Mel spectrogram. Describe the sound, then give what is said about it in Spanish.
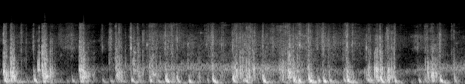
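Horse hooves clip-clopping at a steady pace along a short road leading to a house: many sharp hoof beats in a continuous, even rhythm. “Mientras observaba tales cosas, cabalgué por una corta calzada que me condujo a la casa.”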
